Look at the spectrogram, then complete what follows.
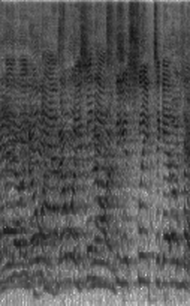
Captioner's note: general conversation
